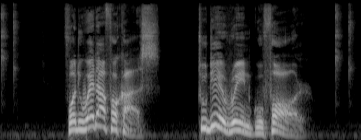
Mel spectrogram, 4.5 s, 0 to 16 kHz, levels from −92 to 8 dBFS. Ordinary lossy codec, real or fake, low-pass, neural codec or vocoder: MP3, 96 kbps; fake; 14.4 kHz; vocoder, 48 kHz, 128 mel bands, Vocos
